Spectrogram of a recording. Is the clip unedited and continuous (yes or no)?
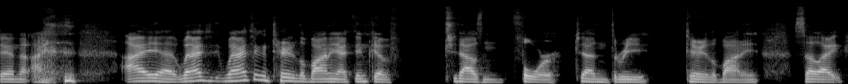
yes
